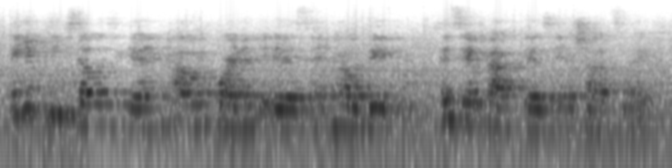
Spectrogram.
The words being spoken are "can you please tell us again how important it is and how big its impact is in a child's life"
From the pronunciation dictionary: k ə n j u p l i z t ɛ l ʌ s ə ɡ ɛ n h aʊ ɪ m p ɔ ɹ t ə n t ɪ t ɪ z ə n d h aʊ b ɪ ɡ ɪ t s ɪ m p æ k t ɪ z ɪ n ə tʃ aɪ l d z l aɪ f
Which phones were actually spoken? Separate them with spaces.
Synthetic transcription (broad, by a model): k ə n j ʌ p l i s t ɛ l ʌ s ə ɡ ɛ n h aʊ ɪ m p ɔ ɹ t n t ɪ t ɪ z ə n h aʊ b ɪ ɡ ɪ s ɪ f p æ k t ɪ z ɪ n ə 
